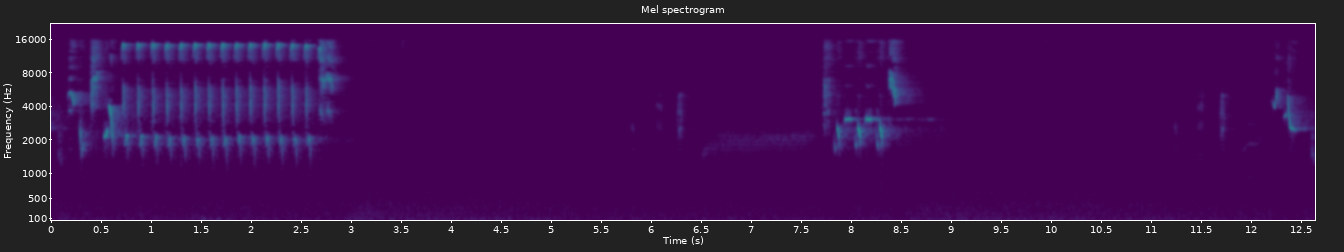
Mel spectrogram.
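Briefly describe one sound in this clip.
A small songbird sings loud, rapid trilling phrases close by, with pauses between them.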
